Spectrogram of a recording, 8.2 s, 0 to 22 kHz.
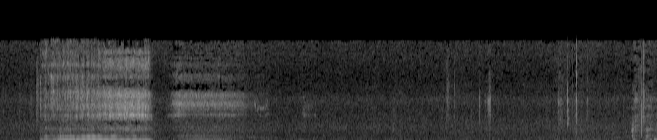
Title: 3 year old English Bulldog snoring hard...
